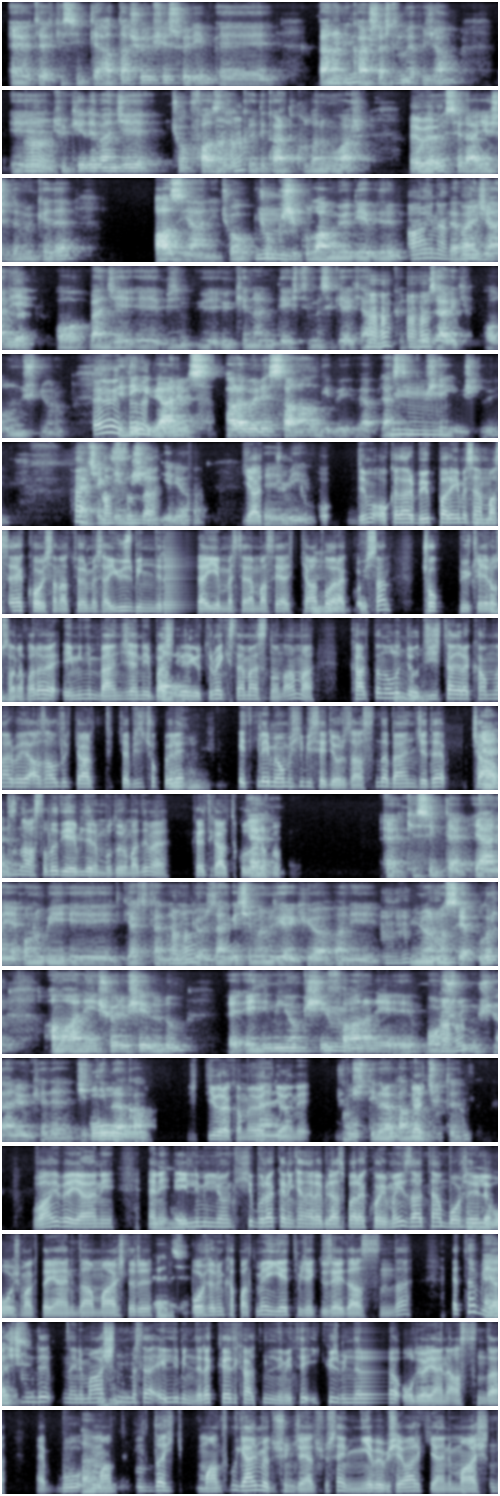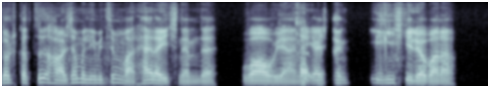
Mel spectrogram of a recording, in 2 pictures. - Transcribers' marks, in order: other background noise; distorted speech; unintelligible speech; tapping; mechanical hum
- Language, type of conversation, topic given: Turkish, unstructured, Para biriktirmek neden size bu kadar zor geliyor?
